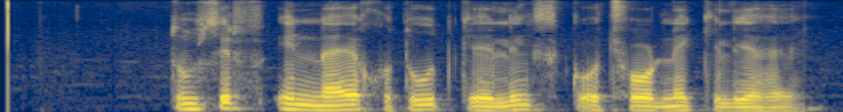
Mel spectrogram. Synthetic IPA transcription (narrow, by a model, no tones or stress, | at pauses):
t̪ʊmsɪɾfɪnːɐexʊt̪uːt̪kelɪ̃ŋksko̰t͡ʃʰoːɽnekelieɦɛː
